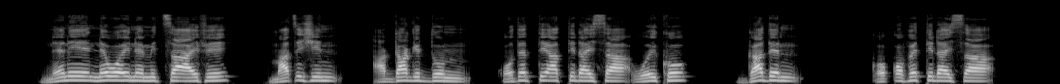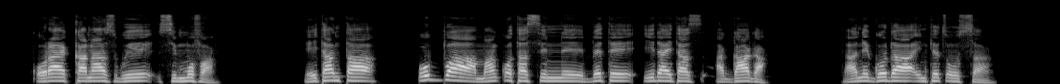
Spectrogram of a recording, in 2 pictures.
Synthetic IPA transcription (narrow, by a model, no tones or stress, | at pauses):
nɛnɪnɛwɔjnɛmɪt͡sːɐːjfɛ | mɐt͡sʼɪʃɪn | ʔɐ̰ɡːɐɡɪd̪ːɔn | kʼɔt̪ɛt̪ːɪɐt̪ːɪd̪ɐjsːɐwɔjkːɔ | ɡɐd̪ɛn | kʼɔkʼːɔpɛt̪ːɪd̪ɐjsːɐ | kʼɔɾɐɛkːɐnaːsɡʊjɛsɪmːɔfɐ̰ | hɛjt̪ɐnt̪ːɐ | ʊbːaːmɐŋkʼːɔt̪ɐsːɪnːɛbɛt̪ɛɪd̪ɐjt̪ɐsɐɡːaːɡɐ̰ | t̪a̰ːnɪɡɔd̪aːɪnt̪ːɛt͡sʼo̞ːsːa̰ː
